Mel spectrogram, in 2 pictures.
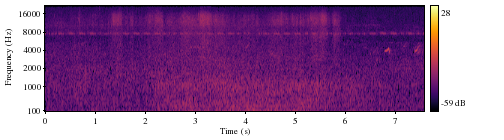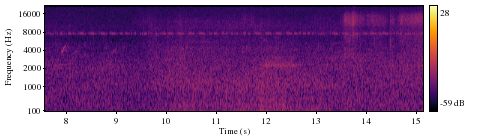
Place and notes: Traffic Sound, On the coast, Sound of the waves
Zoom H2n MS +XY
Taitung County, Taiwan, October 2014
